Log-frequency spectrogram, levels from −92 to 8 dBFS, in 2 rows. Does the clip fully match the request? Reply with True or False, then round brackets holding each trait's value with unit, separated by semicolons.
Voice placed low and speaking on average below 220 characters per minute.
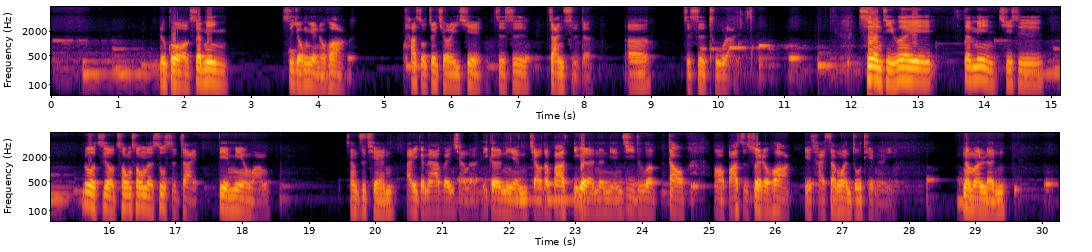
True (125 Hz; 175 characters per minute)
